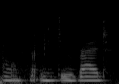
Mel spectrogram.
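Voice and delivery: ordinary talk, nothing marked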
